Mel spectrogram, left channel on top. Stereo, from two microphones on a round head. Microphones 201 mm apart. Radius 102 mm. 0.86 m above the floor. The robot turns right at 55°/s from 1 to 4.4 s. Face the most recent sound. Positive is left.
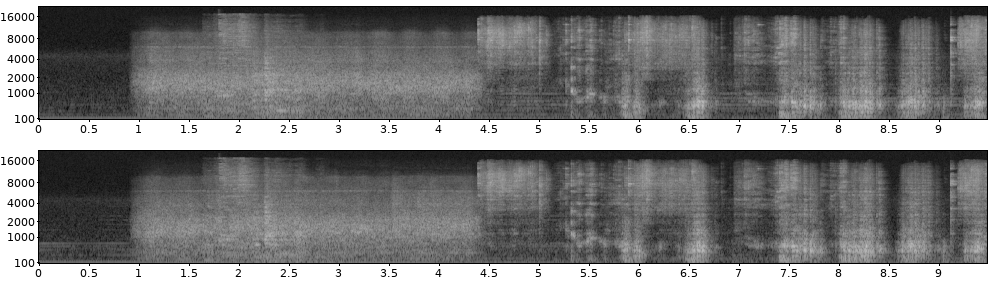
turn(degrees=10)  # may be behind; listen again after turning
